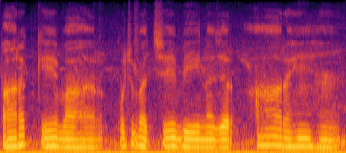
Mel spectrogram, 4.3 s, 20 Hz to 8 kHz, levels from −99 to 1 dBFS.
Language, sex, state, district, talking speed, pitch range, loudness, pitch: Hindi, male, Rajasthan, Jaipur, 140 wpm, 105-115 Hz, -16 LUFS, 110 Hz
